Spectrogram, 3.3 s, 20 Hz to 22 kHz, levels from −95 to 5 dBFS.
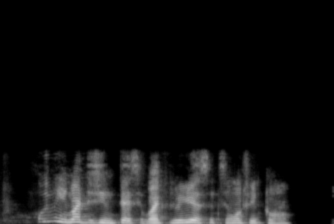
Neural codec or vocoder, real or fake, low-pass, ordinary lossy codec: codec, 24 kHz, 0.9 kbps, WavTokenizer, medium music audio release; fake; 7.2 kHz; none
